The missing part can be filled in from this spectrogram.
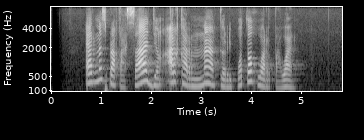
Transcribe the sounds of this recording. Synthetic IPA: ʔɛrnɛspɾakasad͡ʒɨŋa̰rkarnakɨrdipɔt̪ɔkwart̪awan

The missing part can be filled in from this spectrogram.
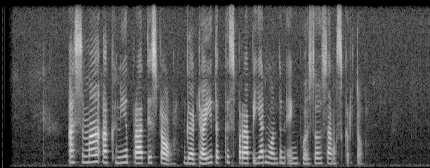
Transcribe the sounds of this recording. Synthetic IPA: ʔasmaʔaɡ̥ə̤nipɾat̪ist̪ɔŋɡa̤ɖ̥ä̤it̪əɡ̥ə̤spəɾapijanwɔnt̪ənʔɪ̰ŋb̥ɔ̤sɔsaŋsə̥kərt̪ɔ̰

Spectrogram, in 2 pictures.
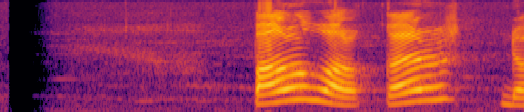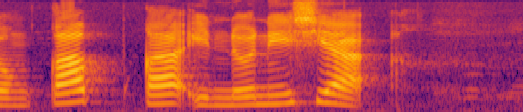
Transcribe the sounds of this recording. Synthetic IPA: paulwɔlkər | dɔŋkap̚kaʔindonesia

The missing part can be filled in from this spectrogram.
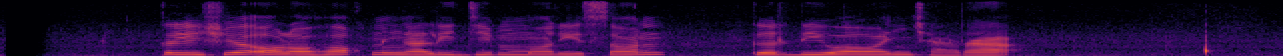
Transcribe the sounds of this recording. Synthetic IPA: kɾiʃəʔɔlɔɦɔk̚nəŋalid͡ʒimːɔɾisɔn | kɨrdiwawaɲt͡ʃaɾa

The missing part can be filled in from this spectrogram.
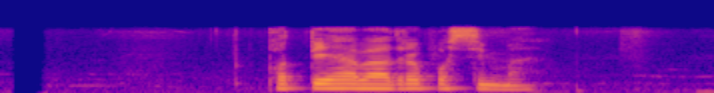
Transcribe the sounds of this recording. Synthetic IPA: pʰʌt̪ːeɦabad̪rʌprʌsimːa

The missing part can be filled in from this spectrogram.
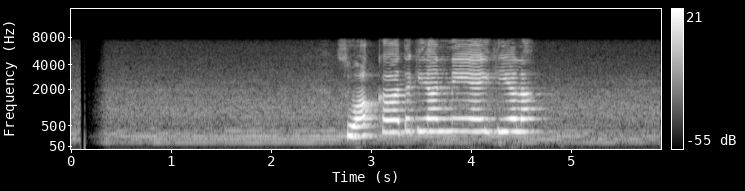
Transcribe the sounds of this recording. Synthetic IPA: suakːaːt̪əkijanːeːɛjkijəla

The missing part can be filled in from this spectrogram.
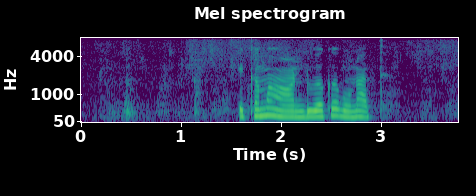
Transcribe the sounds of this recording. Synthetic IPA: ekəməaːɳɖuʋəkəʋunat̪

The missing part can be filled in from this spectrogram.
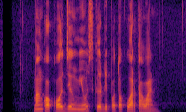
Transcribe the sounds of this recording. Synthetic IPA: maŋkɔkɔd͡ʒɨŋmiuskɨrdipɔt̪ɔkuwart̪awan

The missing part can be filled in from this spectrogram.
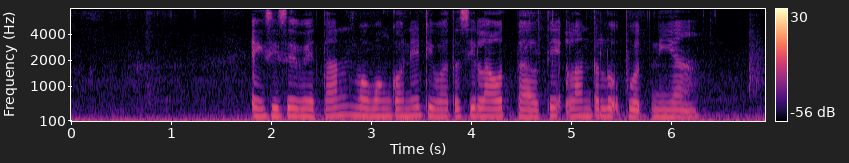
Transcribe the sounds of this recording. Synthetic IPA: ʔɪŋsisewet̪anwɔwɔŋkɔned̪̥i̤wat̪əsilaʊt̪̚b̥a̤lt̪ɪʔlant̪əlʊʔb̥o̤t̪̚nia

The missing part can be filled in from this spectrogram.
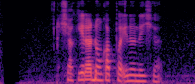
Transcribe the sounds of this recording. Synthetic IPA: ʃakiɾadɔŋkap̚kəʔindonesia

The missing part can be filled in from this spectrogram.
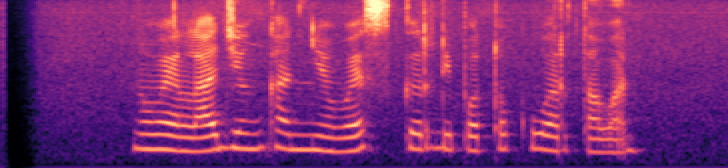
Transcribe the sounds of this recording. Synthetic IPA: nɔwɛlad͡ʒɨŋkanɲəwɛskɨrdipɔt̪ɔkuwart̪awan

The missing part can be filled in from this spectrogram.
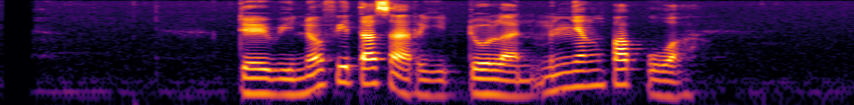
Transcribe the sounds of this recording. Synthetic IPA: ɖ̥ewinofit̪asaɾid̥olanməɲəŋpapua

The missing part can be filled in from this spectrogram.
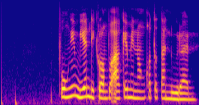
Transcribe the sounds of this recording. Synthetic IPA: fuŋimbijɛnd̪̥i̤klɔmpɔ̰ʔakeminɔŋkɔt̪ət̪and̪uɾan

